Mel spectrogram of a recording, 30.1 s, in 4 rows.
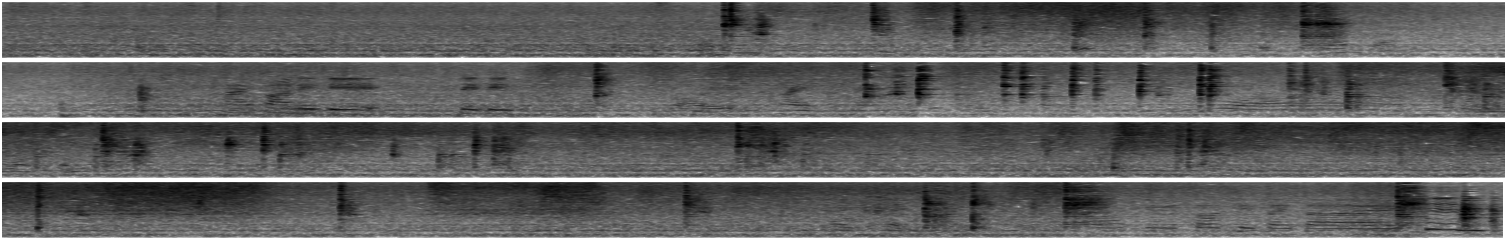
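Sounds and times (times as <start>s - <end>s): meat sizzling in a wok: 0.0s - 30.0s.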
